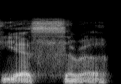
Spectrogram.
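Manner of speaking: soft, breathy, airy whispered murmur. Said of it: "He talks like this".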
